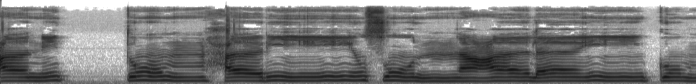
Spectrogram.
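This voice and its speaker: A man teaching Quran reading, spelling out letters and vowel marks one by one, then chanting each word in a long, drawn-out melody. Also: medium pitch, warm tone. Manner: slow measured spelling with drawn-out melodic recitation. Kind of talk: spelling out and reciting Arabic verses.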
